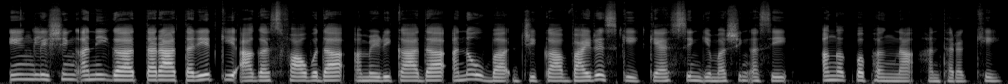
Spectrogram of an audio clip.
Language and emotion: Manipuri, neutral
